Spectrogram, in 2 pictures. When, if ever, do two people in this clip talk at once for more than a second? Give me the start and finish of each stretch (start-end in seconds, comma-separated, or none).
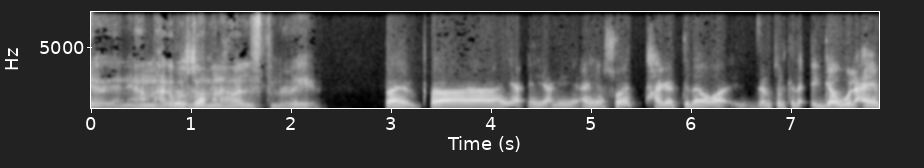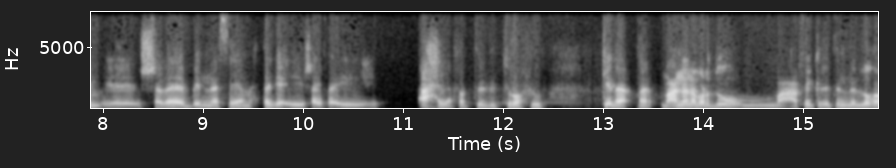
none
